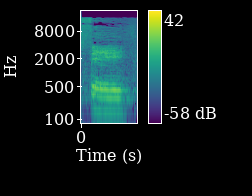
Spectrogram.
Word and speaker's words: Pe: So for example, the letter Pei can be pronounced Fei, or Tav as Thav, or Bet as Vet, Kaf as Kaf.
